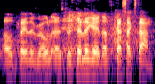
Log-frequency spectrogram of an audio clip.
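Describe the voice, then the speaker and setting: A man's voice: fairly high pitch, level tone, fast, dull audio, very noisy. Enthusiastic man. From Denmark. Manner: friendly, enthusiastic. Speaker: conference delegate. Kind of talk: casual interview answers.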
